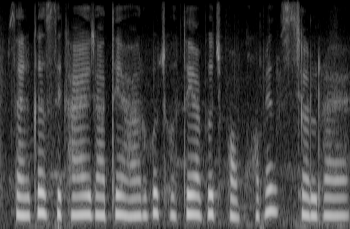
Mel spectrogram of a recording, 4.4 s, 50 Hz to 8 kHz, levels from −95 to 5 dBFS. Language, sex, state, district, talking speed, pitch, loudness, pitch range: Hindi, female, Bihar, Muzaffarpur, 165 wpm, 240 Hz, -26 LUFS, 230-250 Hz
